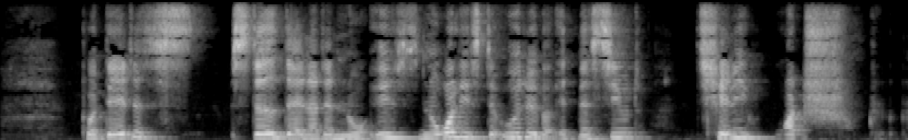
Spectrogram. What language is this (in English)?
Danish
